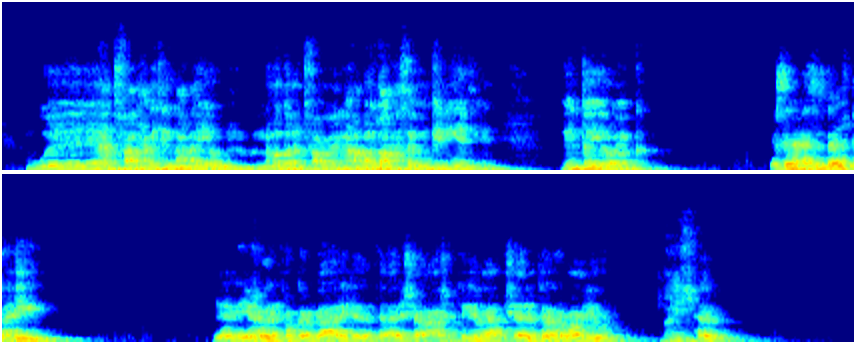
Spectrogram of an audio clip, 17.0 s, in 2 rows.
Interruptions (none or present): none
